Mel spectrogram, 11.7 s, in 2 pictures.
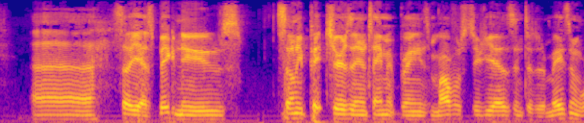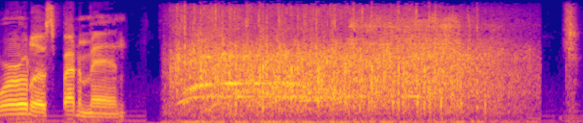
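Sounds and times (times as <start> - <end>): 
speech: 0.3 - 7.2
stuttered applause: 7.5 - 11.3.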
